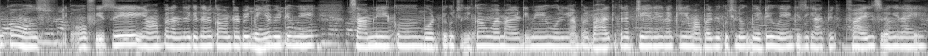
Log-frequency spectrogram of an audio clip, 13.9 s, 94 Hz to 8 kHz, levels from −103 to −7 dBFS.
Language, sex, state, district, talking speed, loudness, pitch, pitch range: Hindi, male, Bihar, Lakhisarai, 230 wpm, -14 LUFS, 210 Hz, 205-220 Hz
